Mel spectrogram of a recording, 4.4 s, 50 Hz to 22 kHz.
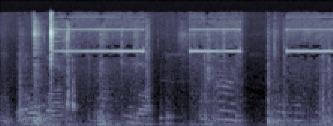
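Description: A sharp click as a pushbutton on a relay control board is pressed, then a high-pitched buzzer beeping on and off: a longer first beep, then shorter beeps about every 1.3 seconds as the relay circuit cycles it.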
